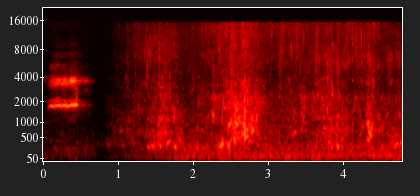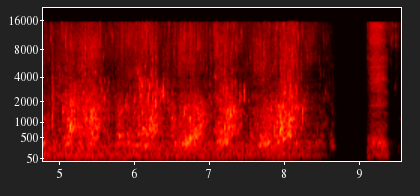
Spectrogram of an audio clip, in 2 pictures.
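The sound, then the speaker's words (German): Water of the Sediner See lake laps and splashes in a steady series of soft washes for several seconds, after a brief high whistle-like tone at the very start. No one speaks. “Und äh, zuletzt hört ihr noch Wasser im Sediner See plätschern,”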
